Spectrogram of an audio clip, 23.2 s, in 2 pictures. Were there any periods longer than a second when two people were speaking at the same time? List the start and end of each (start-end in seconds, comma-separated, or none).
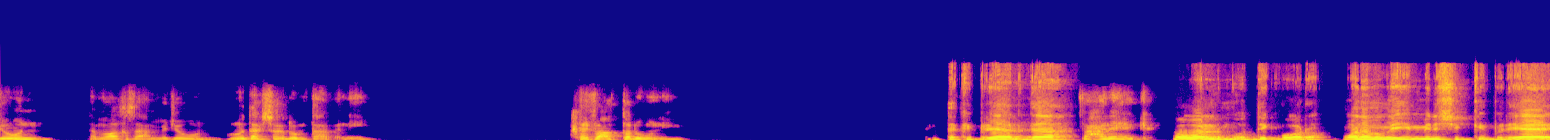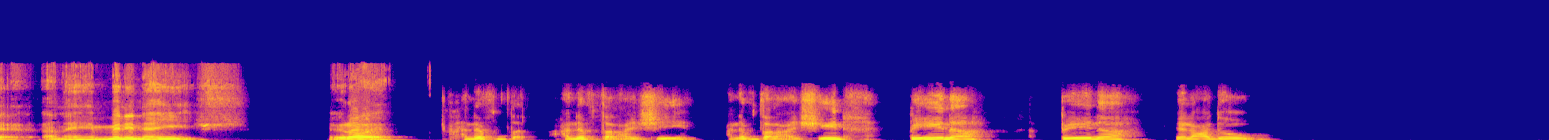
none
